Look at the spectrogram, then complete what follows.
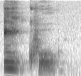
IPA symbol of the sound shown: iː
